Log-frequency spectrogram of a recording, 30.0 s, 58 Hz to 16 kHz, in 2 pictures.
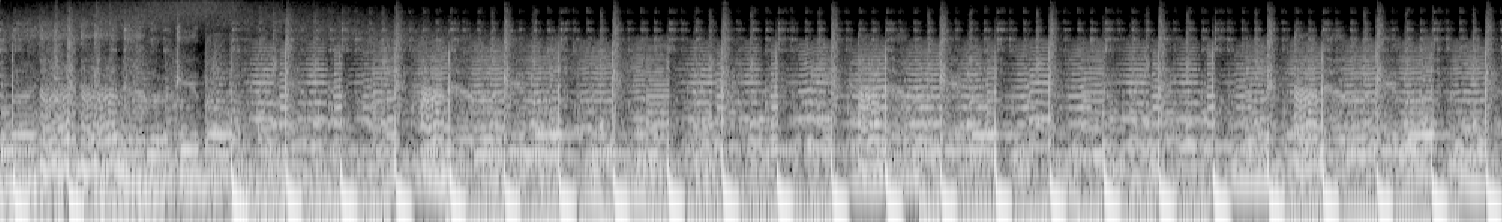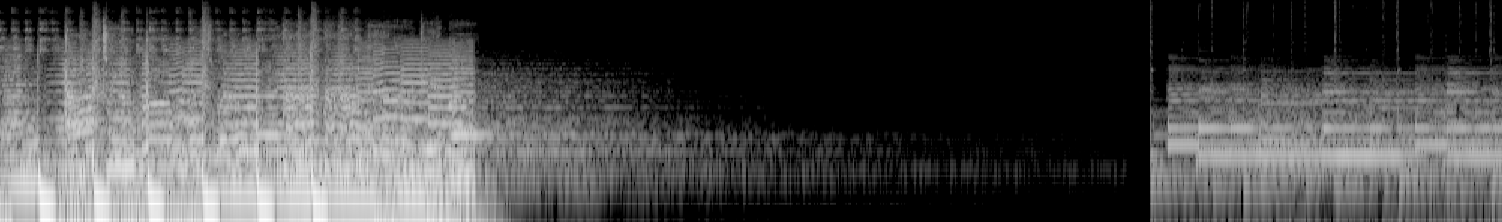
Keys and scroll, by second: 0.5 Escape, 5.1 Return, 16.5 Escape, 19.1 Return, 19.6 F3, 20.8 Return, 22.0 F10, 23.1 Return, 26.3 Escape, 28.6 Return, 29.0 Escape.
